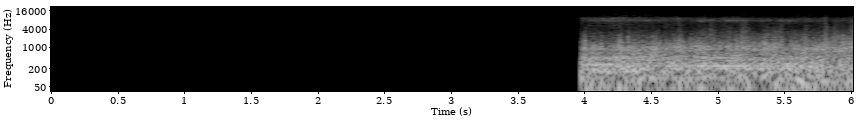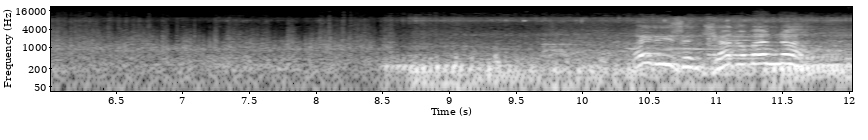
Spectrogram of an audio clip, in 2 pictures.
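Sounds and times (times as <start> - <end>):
motorbike engine: 4.0 - 12.0
wind rush: 4.0 - 12.0.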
